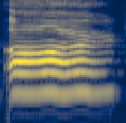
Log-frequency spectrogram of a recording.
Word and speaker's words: are: know the sight word r can you spell it where you are it starts with an a and then there comes an r and don't forget the e he's as silent as can be let's spell it a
